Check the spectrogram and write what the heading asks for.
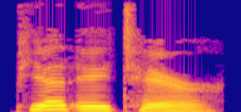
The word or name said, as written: pied-à-terre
